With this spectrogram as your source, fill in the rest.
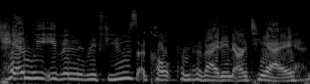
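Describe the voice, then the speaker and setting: A woman talks with a Midwestern American accent. Her pitch variation is ordinary. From northwest Ohio. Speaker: parent giving public comment. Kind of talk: public comment speech. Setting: school board meeting room. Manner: fast.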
